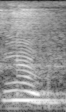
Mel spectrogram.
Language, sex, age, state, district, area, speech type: Hindi, female, 45-60, Uttar Pradesh, Mau, urban, read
